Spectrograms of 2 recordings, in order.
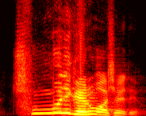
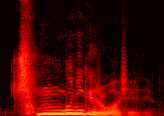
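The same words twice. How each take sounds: First: High, very loud preacher's insistence; forceful repetition. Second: Said in the usual way. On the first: Real, not acted. Preacher urging congregation to suffer over it, forceful. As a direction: drive it home at full voice.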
